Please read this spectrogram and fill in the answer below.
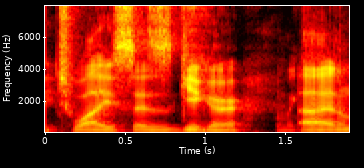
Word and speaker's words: Giger: Oh, HR geiger is pronounced HR gigger in English with a hard g sound and giger in his native German and Swiss German.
